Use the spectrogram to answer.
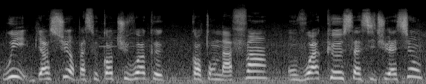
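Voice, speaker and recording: A woman's voice: sits high, lively intonation, normal speed. A woman with a French accent explaining things conversationally in a casual interview, repeating phrases for emphasis. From born in Tunisia, grew up in France from age five. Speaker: interviewee, director of a diaspora federation. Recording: outdoor street recording with background noise.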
